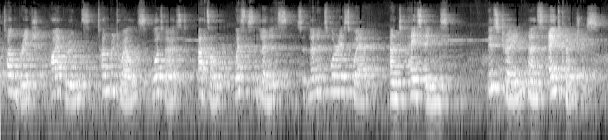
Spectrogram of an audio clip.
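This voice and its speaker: Slow woman's train station announcement. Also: a little high. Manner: measured, even, formal delivery. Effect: train station loudspeaker announcement. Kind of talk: recorded departure announcement. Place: large railway station concourse. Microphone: station loudspeaker picked up from far off. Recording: echoey station hall, distant, noisy. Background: station ambience.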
